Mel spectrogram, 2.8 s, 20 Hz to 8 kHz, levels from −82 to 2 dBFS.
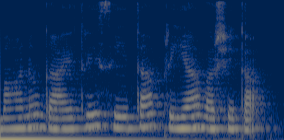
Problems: low volume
